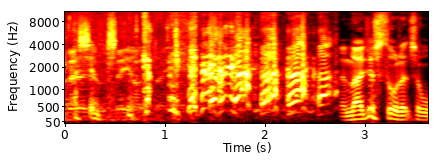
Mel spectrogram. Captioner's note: laughing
